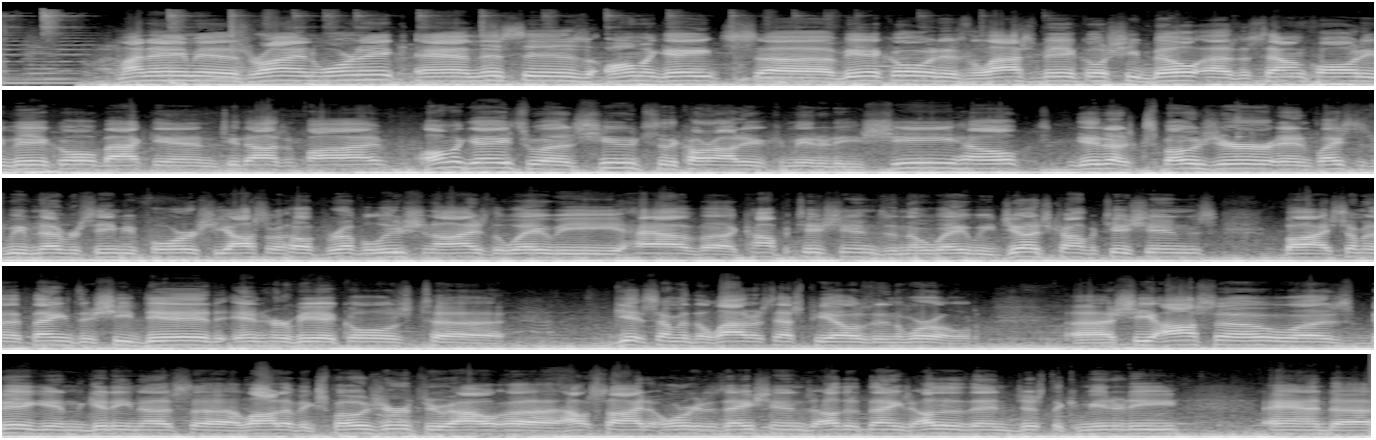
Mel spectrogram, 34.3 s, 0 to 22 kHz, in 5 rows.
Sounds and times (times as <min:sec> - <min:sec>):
Speech: 0:00.6 - 0:34.2.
